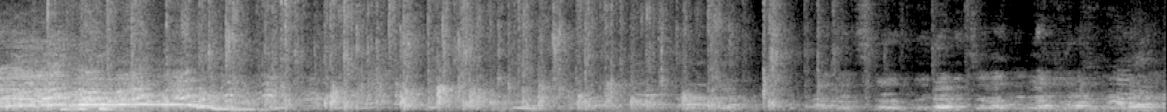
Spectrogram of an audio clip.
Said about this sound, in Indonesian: Tepuk tangan dulu Bapak Ibu.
